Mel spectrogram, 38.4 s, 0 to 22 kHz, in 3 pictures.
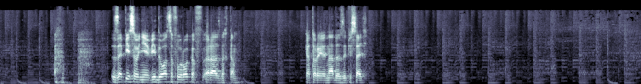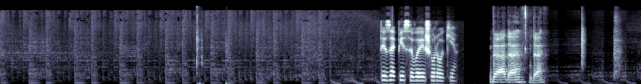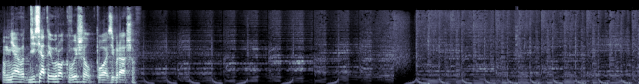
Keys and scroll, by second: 16.4 ctrl+z.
